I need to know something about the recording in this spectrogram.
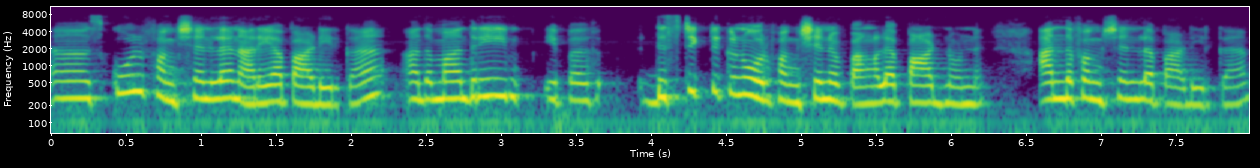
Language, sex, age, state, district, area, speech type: Tamil, female, 30-45, Tamil Nadu, Viluppuram, urban, spontaneous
